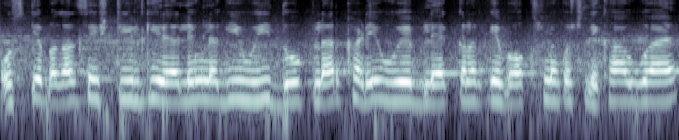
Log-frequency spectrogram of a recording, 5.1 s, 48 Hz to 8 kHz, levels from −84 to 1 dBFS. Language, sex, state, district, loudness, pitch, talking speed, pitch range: Hindi, female, Uttar Pradesh, Deoria, -13 LUFS, 205 Hz, 260 wpm, 200-215 Hz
